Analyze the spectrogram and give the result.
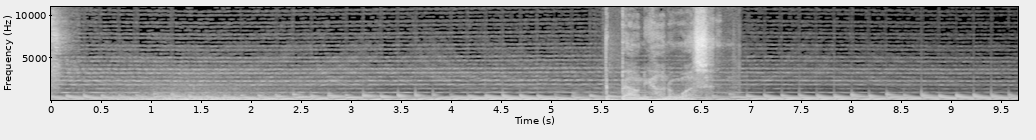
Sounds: speech
music

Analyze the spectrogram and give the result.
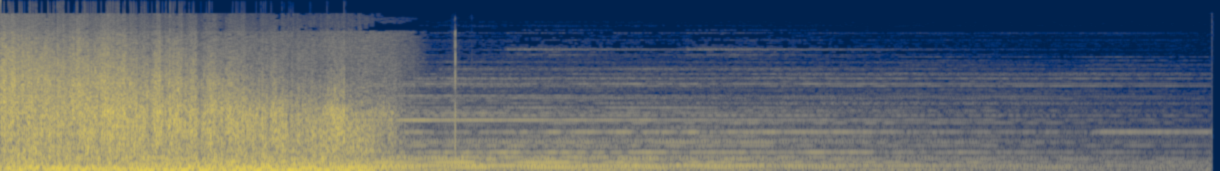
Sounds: music

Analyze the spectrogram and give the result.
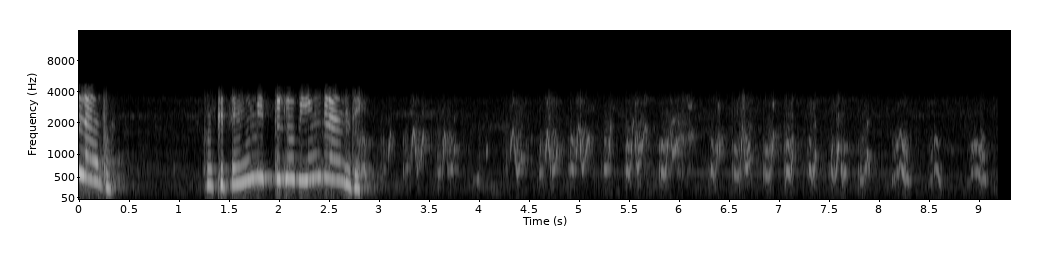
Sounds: animal
domestic animals
dog
speech

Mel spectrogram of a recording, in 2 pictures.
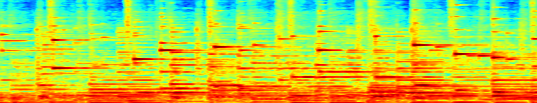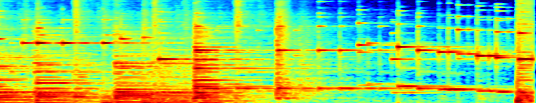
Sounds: playing vibraphone

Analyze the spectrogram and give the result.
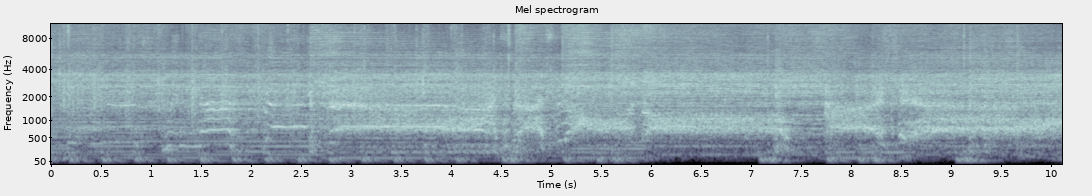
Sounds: music

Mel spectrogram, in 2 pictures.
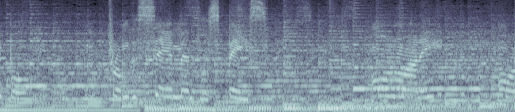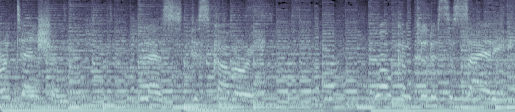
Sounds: soundtrack music
music
speech

